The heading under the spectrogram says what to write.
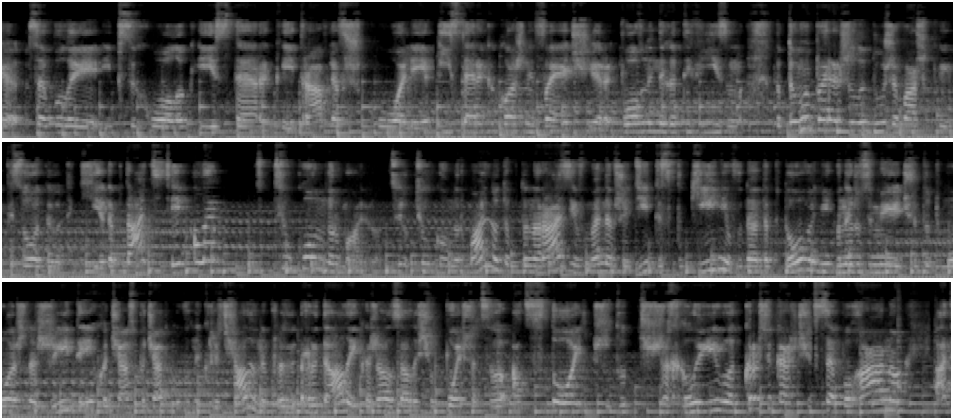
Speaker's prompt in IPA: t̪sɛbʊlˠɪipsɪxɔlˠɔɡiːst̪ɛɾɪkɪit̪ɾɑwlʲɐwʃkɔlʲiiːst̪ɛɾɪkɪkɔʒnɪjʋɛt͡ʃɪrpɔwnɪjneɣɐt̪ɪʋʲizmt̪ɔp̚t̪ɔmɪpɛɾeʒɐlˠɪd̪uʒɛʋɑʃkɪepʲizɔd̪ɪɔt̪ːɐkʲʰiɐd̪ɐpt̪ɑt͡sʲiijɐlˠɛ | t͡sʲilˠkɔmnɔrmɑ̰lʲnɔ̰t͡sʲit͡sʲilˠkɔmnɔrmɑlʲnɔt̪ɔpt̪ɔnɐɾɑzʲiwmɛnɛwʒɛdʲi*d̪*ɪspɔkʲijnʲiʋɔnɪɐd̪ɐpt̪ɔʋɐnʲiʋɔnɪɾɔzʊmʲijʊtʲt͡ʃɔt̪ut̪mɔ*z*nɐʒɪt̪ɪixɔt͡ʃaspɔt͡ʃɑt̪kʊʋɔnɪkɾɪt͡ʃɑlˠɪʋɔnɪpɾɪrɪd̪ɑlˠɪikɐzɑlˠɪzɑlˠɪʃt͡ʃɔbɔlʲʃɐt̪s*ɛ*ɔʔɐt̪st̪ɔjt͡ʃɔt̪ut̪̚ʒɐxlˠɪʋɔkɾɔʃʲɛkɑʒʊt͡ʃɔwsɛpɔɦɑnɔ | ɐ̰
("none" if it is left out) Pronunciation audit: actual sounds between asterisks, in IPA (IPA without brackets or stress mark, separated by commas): t̪, ʒ, ɛ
